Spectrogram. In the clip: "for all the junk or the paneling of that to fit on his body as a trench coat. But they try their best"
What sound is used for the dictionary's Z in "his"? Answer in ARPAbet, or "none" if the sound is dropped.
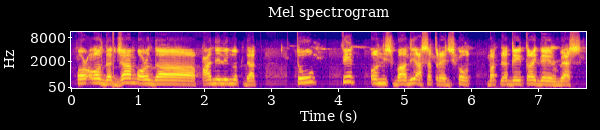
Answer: S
